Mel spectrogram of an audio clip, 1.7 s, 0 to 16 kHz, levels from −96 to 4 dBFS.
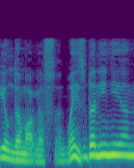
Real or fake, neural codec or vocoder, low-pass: fake; codec, 16 kHz, 0.5 kbps, FunCodec, trained on LibriTTS, 25 frames a second; 7.2 kHz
